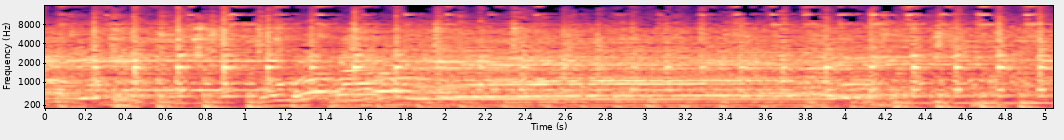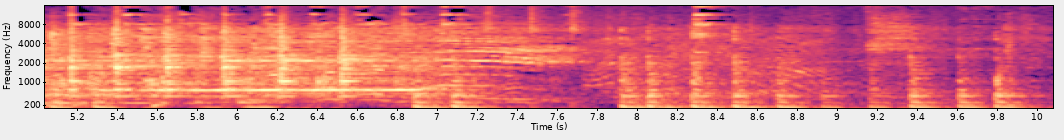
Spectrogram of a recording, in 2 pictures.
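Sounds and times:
hand drum fast beat: 0.0s - 10.0s.

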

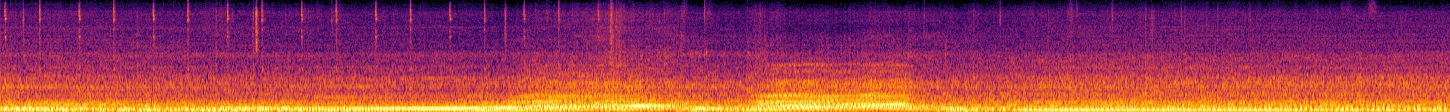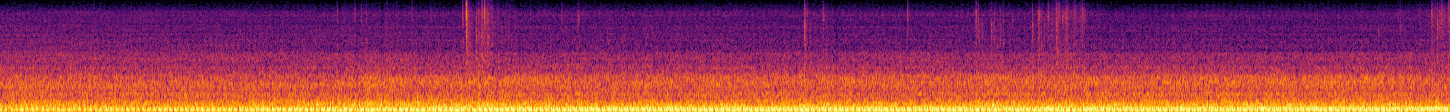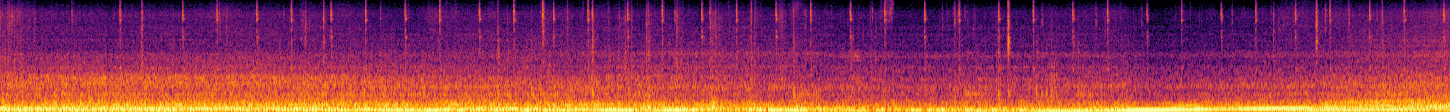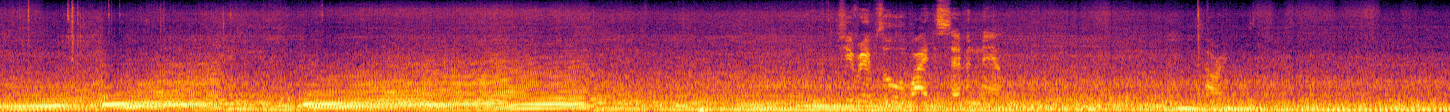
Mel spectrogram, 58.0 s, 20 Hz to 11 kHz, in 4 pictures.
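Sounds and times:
car engine revving: 0.0s - 58.0s.

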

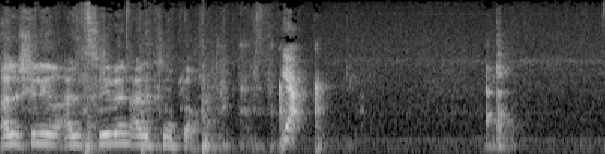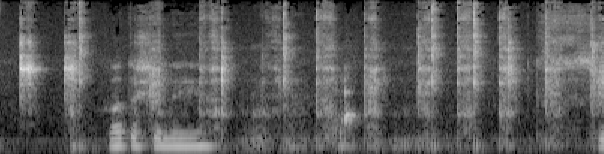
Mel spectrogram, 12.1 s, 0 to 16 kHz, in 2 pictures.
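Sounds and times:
pestle knocking in stone mortar: 6.2s - 7.0s, 7.6s - 11.7s.

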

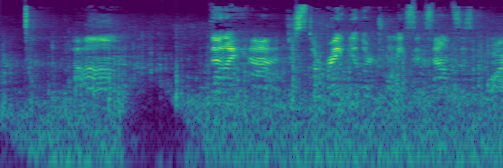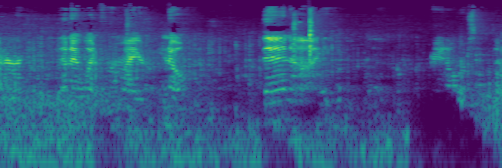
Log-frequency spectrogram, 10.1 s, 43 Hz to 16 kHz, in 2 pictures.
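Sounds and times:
road and engine rumble: 0.0s - 10.0s
woman talking: 0.7s - 1.4s, 2.1s - 7.1s, 7.7s - 10.0s.

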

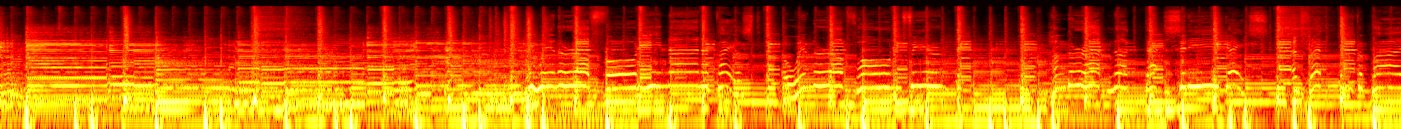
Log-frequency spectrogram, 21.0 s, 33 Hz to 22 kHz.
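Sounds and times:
acoustic guitar strumming: 0.0s - 21.0s
bass: 0.0s - 21.0s
drums steady beat: 0.0s - 21.0s
person singing: 7.8s - 14.5s, 15.6s - 21.0s.

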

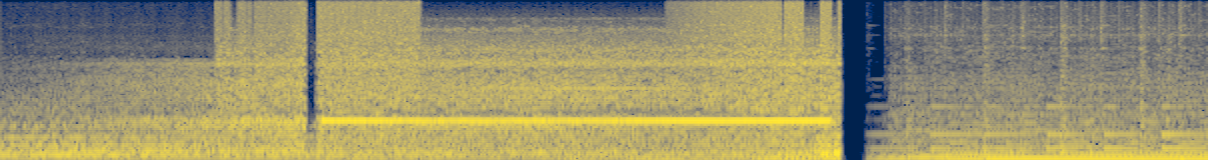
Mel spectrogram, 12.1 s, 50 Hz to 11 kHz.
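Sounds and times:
tv static hiss: 2.1s - 4.3s.

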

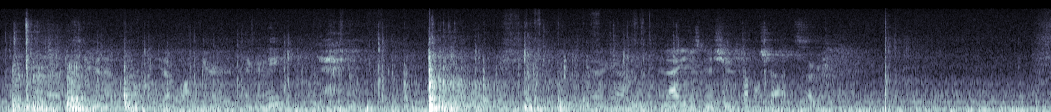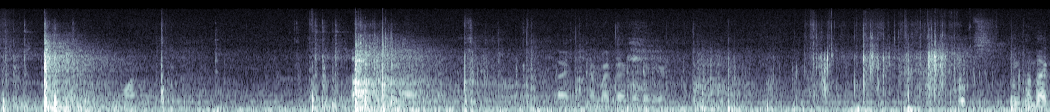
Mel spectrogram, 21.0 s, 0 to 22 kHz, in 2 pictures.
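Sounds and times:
handball thuds echoing in arena: 8.8s - 9.2s, 13.6s - 16.4s.

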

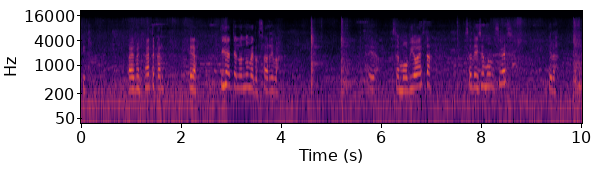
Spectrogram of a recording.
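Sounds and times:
murmur of busy store: 0.0s - 10.0s.

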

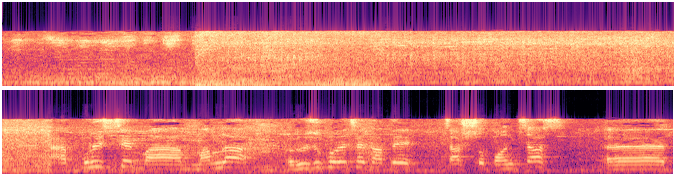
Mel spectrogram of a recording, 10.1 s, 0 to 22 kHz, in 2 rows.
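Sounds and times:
vehicle engine rumbling: 1.1s - 5.4s.

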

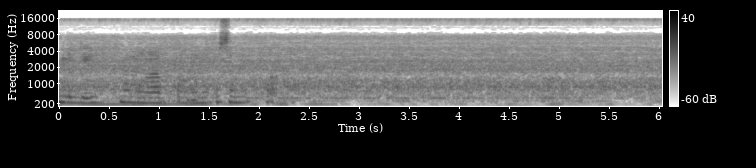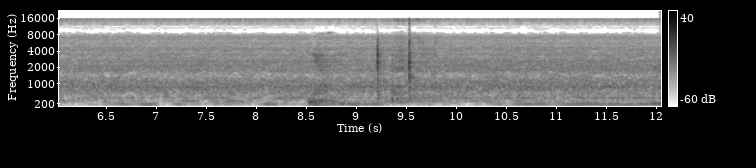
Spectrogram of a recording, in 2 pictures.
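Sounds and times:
electric fan running: 0.0s - 12.0s.

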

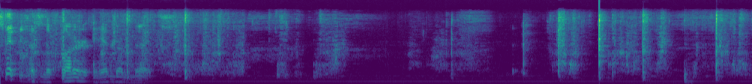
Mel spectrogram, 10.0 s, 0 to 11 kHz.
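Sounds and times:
spoon stirring macaroni in saucepan: 0.0s - 10.0s.

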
